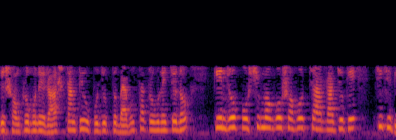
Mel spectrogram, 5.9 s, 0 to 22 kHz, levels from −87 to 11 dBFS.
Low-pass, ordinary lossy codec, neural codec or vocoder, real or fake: 3.6 kHz; none; none; real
